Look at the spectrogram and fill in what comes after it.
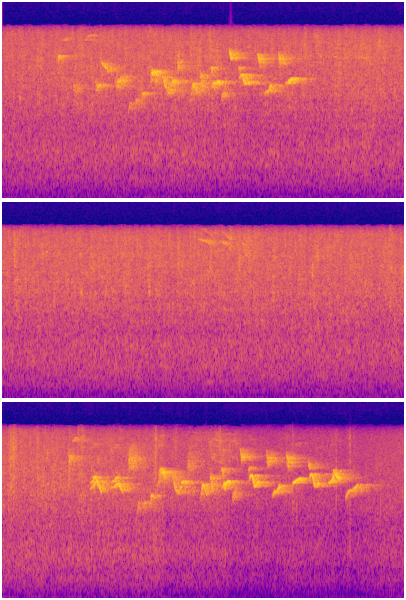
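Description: A songbird singing two phrases of rapid, high notes, each about three seconds long, one near the start and one near the end, over a steady background hiss.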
